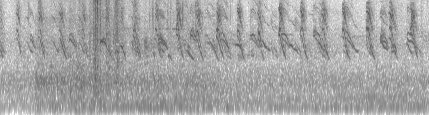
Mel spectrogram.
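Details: Baby robins begging in the nest as mother and father bring food: dense overlapping high-pitched squeaky cheeps, several per second, rising and falling in loudness as the nestlings clamor.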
